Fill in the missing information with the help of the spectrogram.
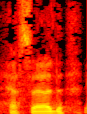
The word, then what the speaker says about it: hesed: There's this wonderful Hebrew word, I will pronounce it hesed, H-E-S-E-D, and that's what appears in both these instances of God's love towards David here.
